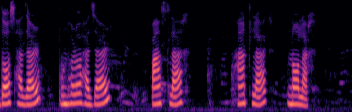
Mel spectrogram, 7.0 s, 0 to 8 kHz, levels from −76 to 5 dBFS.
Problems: background sounds at intervals, continuous background conversations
